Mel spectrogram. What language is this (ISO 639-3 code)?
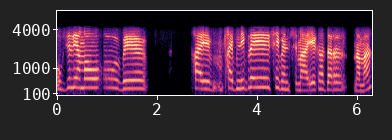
brx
